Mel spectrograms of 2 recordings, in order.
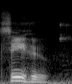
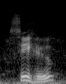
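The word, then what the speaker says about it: Cihou: For me, as a Westerner, we're heading to Mount Sihu. But Yeah, we would say it. Well, depends though. C-I-H-O-U. See how O-U would be like see who, see how.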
